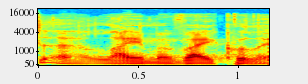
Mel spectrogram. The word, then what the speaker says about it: Laima Vaikule: be a special guest Liam how do you pronounce her last name it's laima vaikule a bike and also commissioner adoption will be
